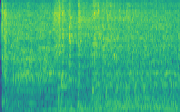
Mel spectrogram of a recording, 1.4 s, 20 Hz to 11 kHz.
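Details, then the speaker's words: V8 engine in a 1963 Ford Fairlane build, first start after swapping to a 1997 ECM and correcting the ignition coil wiring: cranks, catches quickly and settles into a strong, fast, high idle with no misfire, running on all eight cylinders. "well it's that high idle because yeah he just started it but I mean I feel like she was running on all eight cylinders there"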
